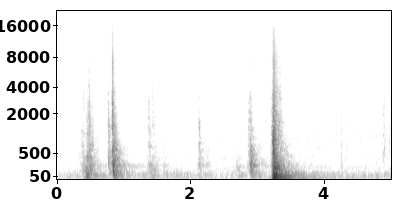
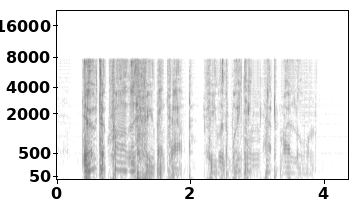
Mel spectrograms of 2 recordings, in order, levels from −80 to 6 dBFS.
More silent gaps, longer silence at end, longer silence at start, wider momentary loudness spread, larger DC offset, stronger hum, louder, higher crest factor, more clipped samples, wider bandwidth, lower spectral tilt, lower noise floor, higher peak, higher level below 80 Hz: neither; first, 1.5 s vs 0.5 s; first, 0.45 s vs 0 s; first, 22 LU vs 15 LU; neither; neither; first, -31 LUFS vs -37 LUFS; about the same, 28 dB vs 26 dB; neither; first, 13 kHz vs 8 kHz; first, -6.5 dB/octave vs -1 dB/octave; about the same, -66 dBFS vs -64 dBFS; first, -6 dBFS vs -14 dBFS; first, -36 dBFS vs -62 dBFS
